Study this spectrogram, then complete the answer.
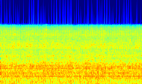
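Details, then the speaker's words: High-mileage Sundance at idle whose transmission overheated and lost power: rough, uneven rumble and chatter, steady throughout; transmission suspected, not confirmed. "just kind of hear like a chattering noise and it's coming from the transmission kind of hear it rumbling right now it doesn't really sound good at all"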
